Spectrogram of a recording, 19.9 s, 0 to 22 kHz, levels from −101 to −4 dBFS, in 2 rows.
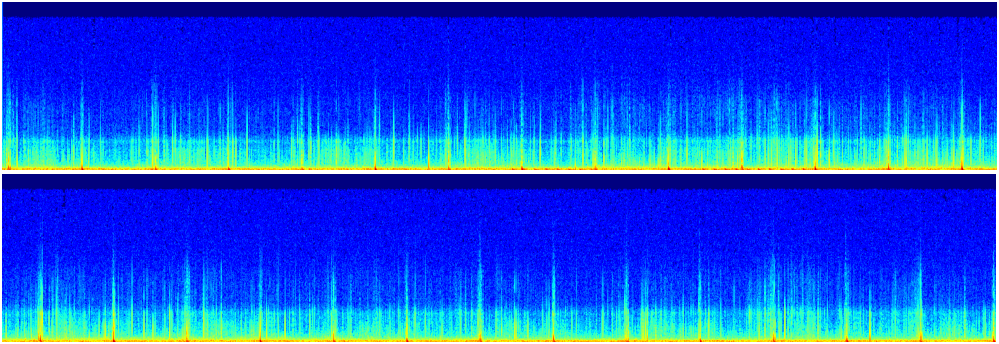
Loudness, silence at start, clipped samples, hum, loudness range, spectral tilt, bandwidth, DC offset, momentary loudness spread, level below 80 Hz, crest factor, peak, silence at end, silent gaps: -29 LUFS; 0 s; under 0.1%; none; 3 LU; -8.5 dB/octave; 10 kHz; under 0.1%; 9 LU; -36 dBFS; 28 dB; 0 dBFS; 0 s; none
